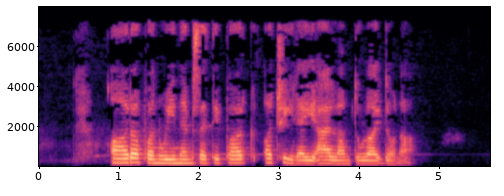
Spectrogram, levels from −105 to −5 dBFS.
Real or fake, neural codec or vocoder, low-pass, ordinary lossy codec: real; none; 7.2 kHz; MP3, 32 kbps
